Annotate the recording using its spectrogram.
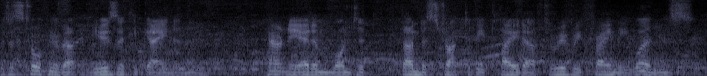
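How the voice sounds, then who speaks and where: A man talks at a fairly quick pace with medium pitch and monotone, flat intonation. Audible room echo and crowd noise sit in the background. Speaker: pool commentator. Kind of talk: live commentary.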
